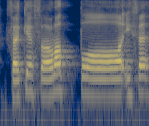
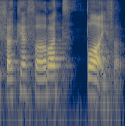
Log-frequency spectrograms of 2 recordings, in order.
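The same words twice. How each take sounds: First: The final t merges into the following t. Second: The final t is said separately before ta'ifa. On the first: The speaker calls it right. "but ... it would have merged" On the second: The speaker calls it wrong. "we don't say"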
